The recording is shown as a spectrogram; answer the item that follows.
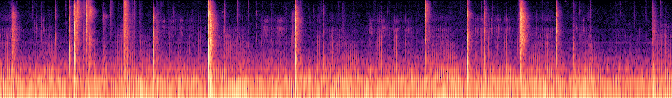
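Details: Low, steady purring of a sleeping cat beside a fireplace, with the fire's crackles and loud pops punctuating the soft rumble throughout.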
